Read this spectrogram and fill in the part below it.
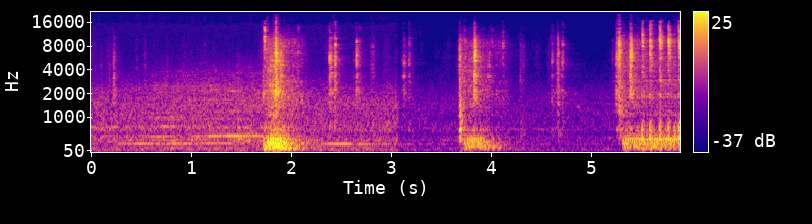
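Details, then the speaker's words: HPI Baja 5T two-stroke RC car, just started after priming and choke, warming up: small burbling at low idle with a few sharp throttle blips, settling and running normally. "Point, we're going to let it idle in for probably a good 30 seconds or so, get it warmed up."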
